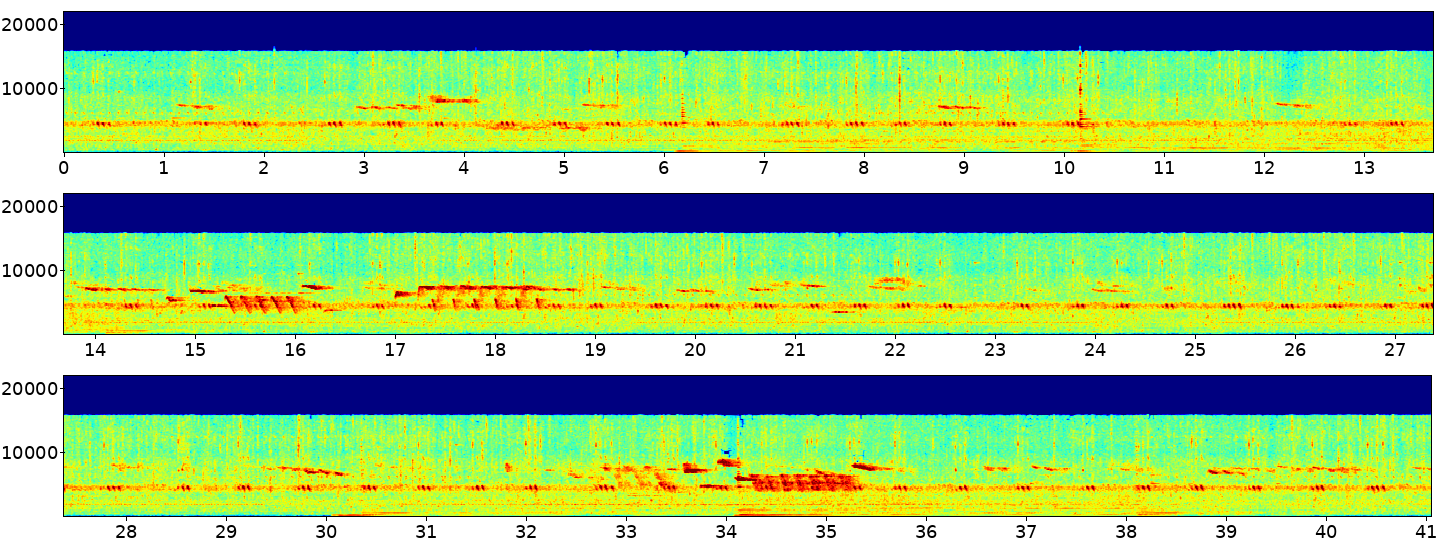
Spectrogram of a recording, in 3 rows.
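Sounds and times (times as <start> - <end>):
soft sustained music notes: 0.0 - 41.0
stream flowing: 0.0 - 41.0.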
